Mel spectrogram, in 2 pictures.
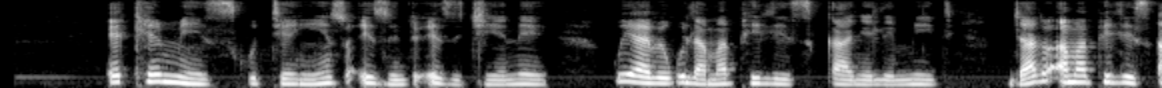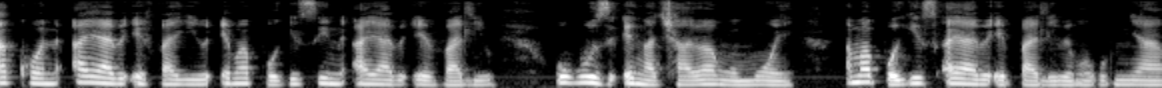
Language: North Ndebele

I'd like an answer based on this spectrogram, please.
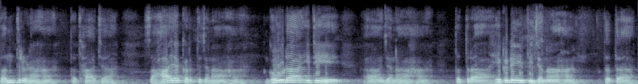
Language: Sanskrit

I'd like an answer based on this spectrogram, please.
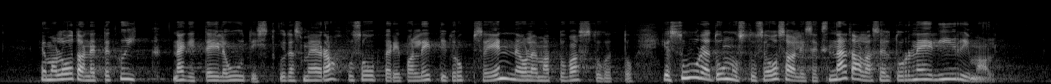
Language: Estonian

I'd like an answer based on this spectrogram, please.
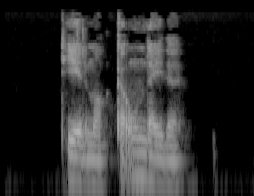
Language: Uzbek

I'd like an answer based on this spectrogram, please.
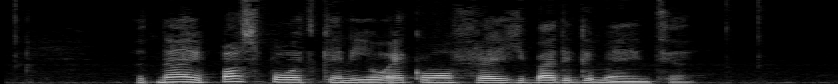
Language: Western Frisian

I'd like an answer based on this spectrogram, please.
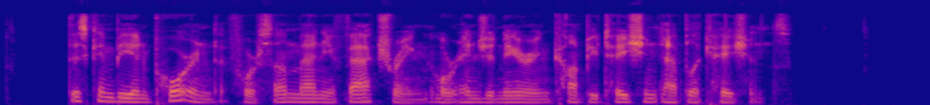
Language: English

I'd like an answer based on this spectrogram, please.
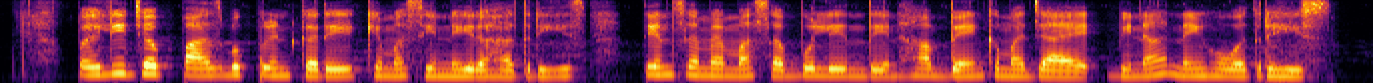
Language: Chhattisgarhi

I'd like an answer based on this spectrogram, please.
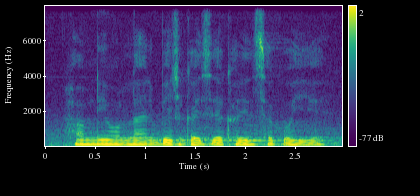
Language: Magahi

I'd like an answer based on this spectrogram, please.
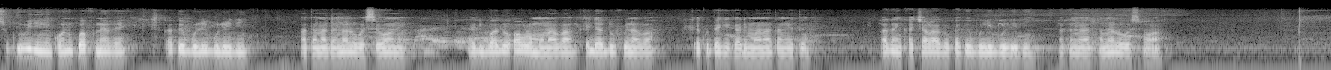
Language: Ikposo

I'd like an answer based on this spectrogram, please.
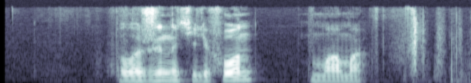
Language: Russian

